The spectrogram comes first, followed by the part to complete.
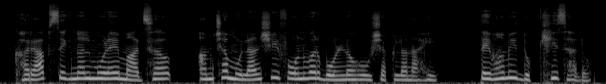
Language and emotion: Marathi, sad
